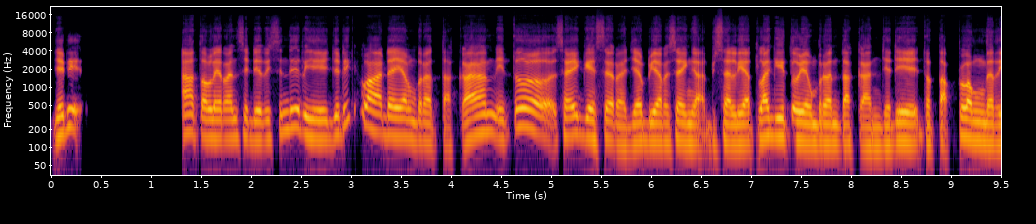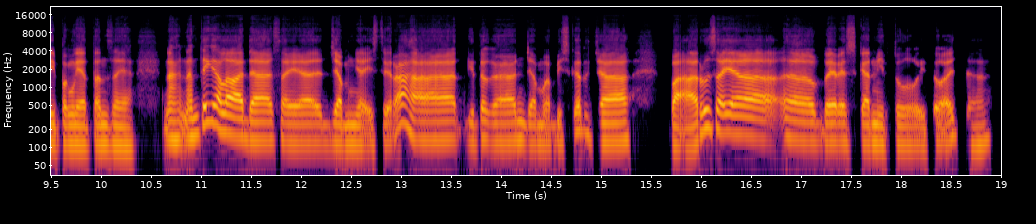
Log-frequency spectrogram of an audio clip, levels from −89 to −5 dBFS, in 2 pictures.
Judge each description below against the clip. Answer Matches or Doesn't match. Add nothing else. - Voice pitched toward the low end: Matches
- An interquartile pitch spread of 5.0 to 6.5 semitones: Doesn't match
